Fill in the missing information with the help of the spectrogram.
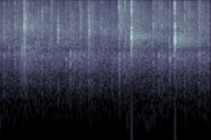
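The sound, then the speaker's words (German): Audience applause given for Jesus, a steady, dense patter of many hands clapping at once, with a few sharper claps standing out, sustained for a couple of seconds with no one speaking. “Komm, lass uns Jesus mal einen Applaus geben.”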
